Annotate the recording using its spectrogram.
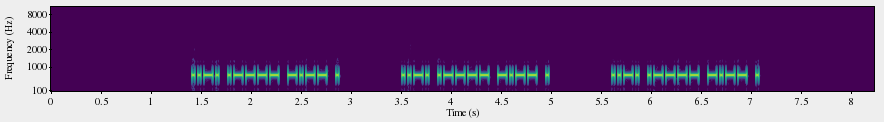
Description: Morse code, heard as a keyed tone, about 37 wpm, 700 Hz. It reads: F1YE F1YE F1YE
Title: DXCC-100 Call Signs - 4 Characters - Repeated 3x - 40wpm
